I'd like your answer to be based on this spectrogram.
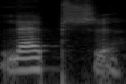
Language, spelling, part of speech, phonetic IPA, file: Polish, lepszy, adjective, [ˈlɛpʃɨ], Pl-lepszy.ogg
